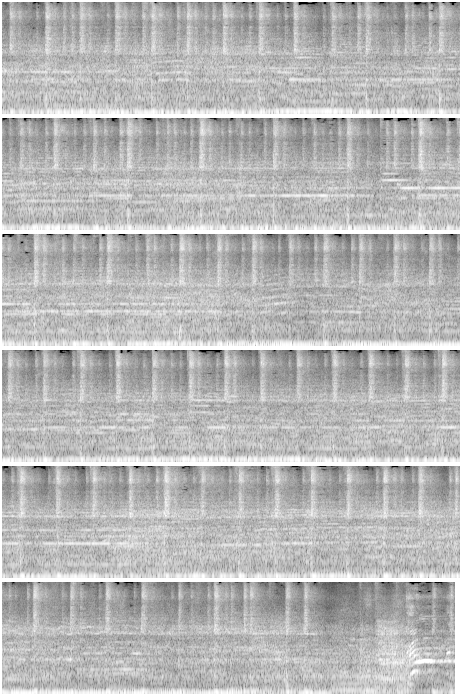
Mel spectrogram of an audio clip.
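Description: Live acoustic trio playing an instrumental passage. A strummed acoustic guitar and a bass guitar carry a prominent, moving bass line, and a cajon box drum keeps a steady beat.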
